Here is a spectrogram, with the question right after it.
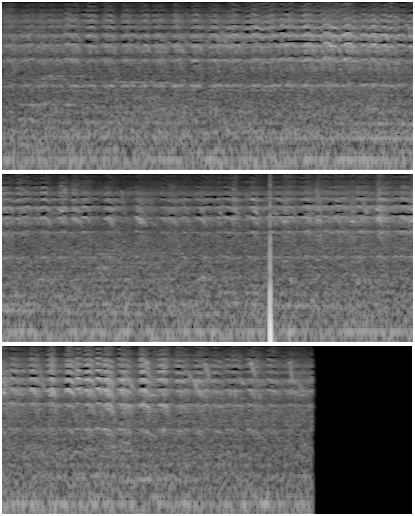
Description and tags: bird sunset sun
